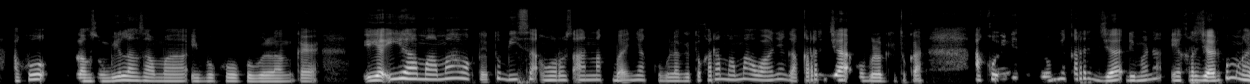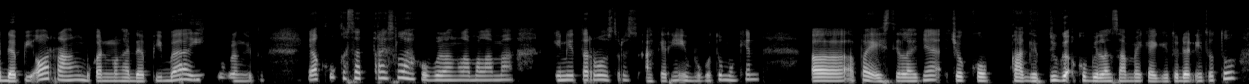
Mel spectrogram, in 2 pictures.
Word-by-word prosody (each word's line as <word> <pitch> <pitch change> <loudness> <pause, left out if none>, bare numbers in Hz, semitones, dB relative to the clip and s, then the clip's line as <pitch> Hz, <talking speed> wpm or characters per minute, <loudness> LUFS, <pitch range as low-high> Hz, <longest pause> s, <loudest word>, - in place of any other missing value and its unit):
Aku 225 +8 +2 0.3
langsung 155 0 -1
bilang 190 +2 +3
sama 155 -1 -2
ibuku 150 +1 -3
kubilang 145 0 -1
kayak, 145 -1 -3 0.5
"Iya 195 +3 +8
iya 270 +2 +6
Mama 250 +4 0
waktu 180 - -3
itu - - -9
bisa 230 0 -5
ngurus 200 0 -2
anak 210 0 -4
banyak," 205 +2 -3
kubilang 165 -1 -5
gitu, 170 +2 -8
"karena 200 +6 -4
Mama 235 +4 -4
awalnya 210 +2 -2
nggak - - -5
kerja," 220 0 +4
kubilang 160 -3 0
gitu - - -24
kan, - - -2 0.5
"aku 230 -3 -1
ini 265 +6 -12
sebelumnya 265 - -7
kerja 245 -9 +1 0.2
di - - +3
mana 225 +9 -4
ya - - -2
kerjaanku 195 0 +5
menghadapi 185 - +3
orang 205 -5 +2
bukan 165 - -1
menghadapi 160 0 -1
bayi," 210 +2 +3 0.2
aku - - -17
bilang 155 -1 -2
gitu, 200 - -14 0.4
"ya 225 +2 +1
aku 330 - -8
ke 295 - -12
stres 290 +1 -2
lah," 285 -4 +2
aku 205 - -3
bilang, 200 -1 +1
"lama-lama 200 +1 -3 0.4
ini 205 +1 0
terus." 205 0 0
Terus 200 -2 -12
akhirnya 160 +5 -5
ibuku 170 - -7
tuh 220 -2 -3
mungkin, 230 +4 -6 0.5
eee, 170 0 +7
apa 200 - 0
ya - - +3
istilahnya 160 +6 0 0.2
cukup 180 -2 +1 0.2
kaget 160 -3 +2
juga 195 0 +7
aku 185 -3 -2
bilang 160 -1 +4
sampai 160 0 -1
kayak 150 0 0
gitu 155 - 0
dan 155 0 +5
itu 165 +3 -4
tuh 275 +2 +1
195 Hz, 175 wpm, -23 LUFS, 160-220 Hz, 0.5 s, Iya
